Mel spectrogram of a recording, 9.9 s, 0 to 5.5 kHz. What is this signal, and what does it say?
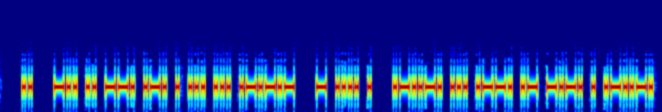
Morse code, heard as a keyed tone, about 25 wpm, 600 Hz. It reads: I DIGRESS. THE "SPACE"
